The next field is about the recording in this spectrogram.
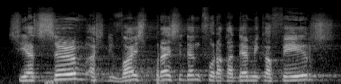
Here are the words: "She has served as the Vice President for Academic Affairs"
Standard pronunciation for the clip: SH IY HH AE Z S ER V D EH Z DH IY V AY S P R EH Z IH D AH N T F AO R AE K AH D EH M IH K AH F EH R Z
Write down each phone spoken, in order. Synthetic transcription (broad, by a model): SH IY HH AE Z S ER V D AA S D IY V AY S P R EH S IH D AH N T F AO R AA K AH D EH M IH K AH F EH R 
